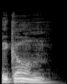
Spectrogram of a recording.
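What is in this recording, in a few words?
"begone", en, uk British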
